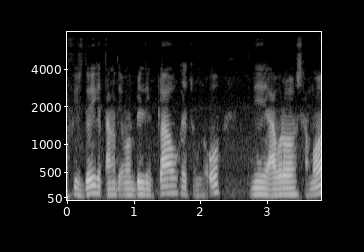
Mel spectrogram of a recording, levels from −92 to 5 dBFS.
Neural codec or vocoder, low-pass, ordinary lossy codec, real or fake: none; 7.2 kHz; none; real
